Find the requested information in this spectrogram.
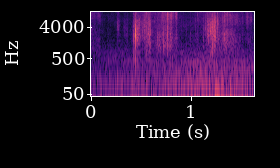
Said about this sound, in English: This is me walking right through the middle of the river in downtown Tucson. It's just dry sand, no water. That's me kicking some trash. There's a lot of trash in the riverbed, like soda cans, plastic bags, maybe even a shoe or a grocery cart.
